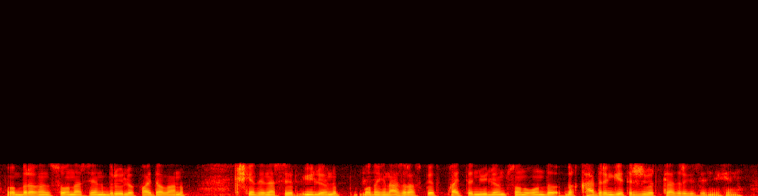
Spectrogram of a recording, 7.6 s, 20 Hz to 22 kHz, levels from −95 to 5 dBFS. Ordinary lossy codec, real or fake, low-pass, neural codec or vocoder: none; real; 3.6 kHz; none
